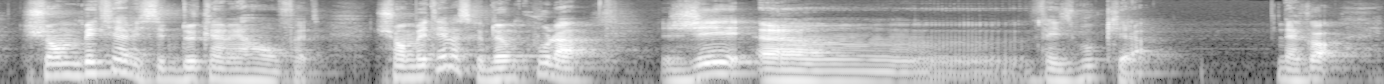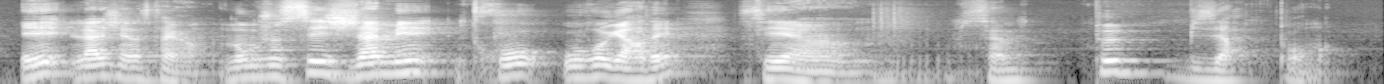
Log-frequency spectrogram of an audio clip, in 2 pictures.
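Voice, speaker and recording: Audible room echo surrounds a man speaking at a fairly slow pace. His intonation is lively, broken by long, frequent pauses. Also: medium pitch for a man. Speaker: photographer and photography teacher. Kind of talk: live stream Q&A. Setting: live stream on Facebook and Instagram. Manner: hesitant, many fillers.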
